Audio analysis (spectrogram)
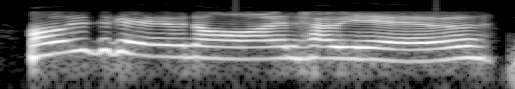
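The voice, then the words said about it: Put-on posh accent. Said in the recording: “Why are you putting on a posh accent ... That was a little bit posh for you”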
